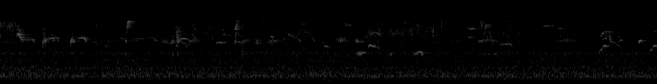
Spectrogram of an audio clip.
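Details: A flock of cowbirds sheltering in bad weather keeps up a dense stream of overlapping high chirps and thin squeaky whistles against a steady hiss of strong wind.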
